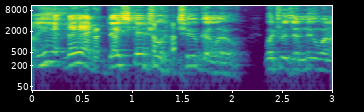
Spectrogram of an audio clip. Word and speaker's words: Tougaloo: Have you have y'all ever played Tougaloo before? Am I even saying it correctly? Um, you're saying it right.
